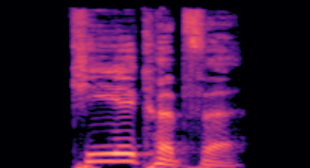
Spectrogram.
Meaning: nominative/accusative/genitive plural of Kehlkopf
- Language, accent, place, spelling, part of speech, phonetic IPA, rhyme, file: German, Germany, Berlin, Kehlköpfe, noun, [ˈkeːlˌkœp͡fə], -eːlkœp͡fə, De-Kehlköpfe.ogg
